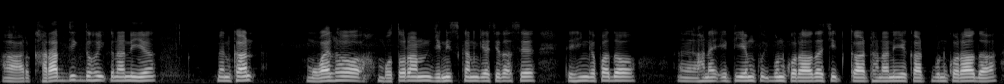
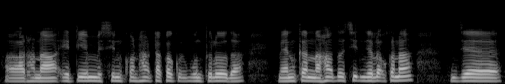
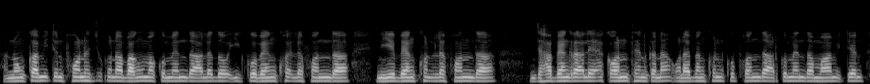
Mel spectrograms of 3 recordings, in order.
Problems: none marked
